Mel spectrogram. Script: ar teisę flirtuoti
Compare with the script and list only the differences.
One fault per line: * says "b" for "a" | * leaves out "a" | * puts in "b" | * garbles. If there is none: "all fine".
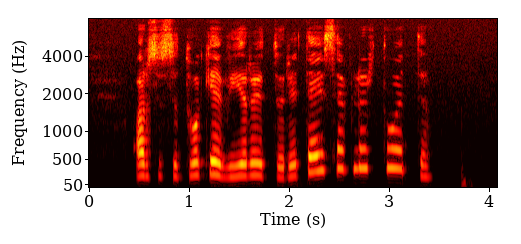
* puts in "susituokę vyrai turi"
